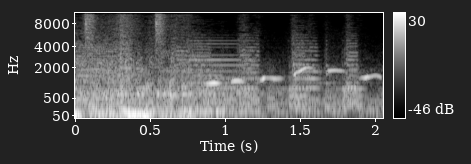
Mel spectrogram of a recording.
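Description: Pop music: a track with deep, falling bass-drum beats ends about a second in and gives way to a whistled melody over plucked guitar.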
